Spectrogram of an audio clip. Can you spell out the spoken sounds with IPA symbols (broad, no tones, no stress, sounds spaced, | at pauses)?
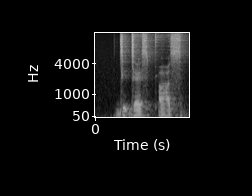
d e d æ s pʼ ɑ s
